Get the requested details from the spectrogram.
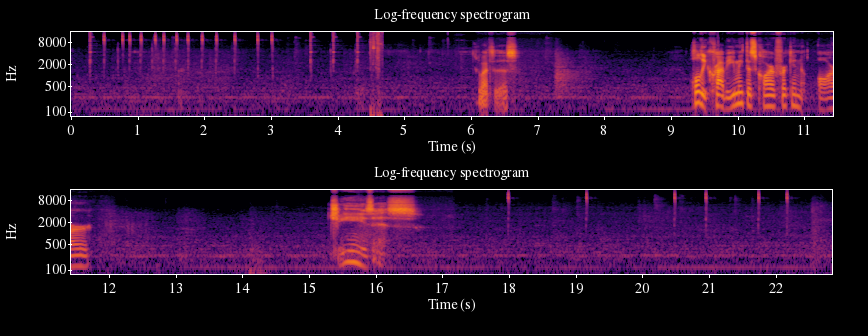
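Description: Short electronic menu clicks tick in quick succession.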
